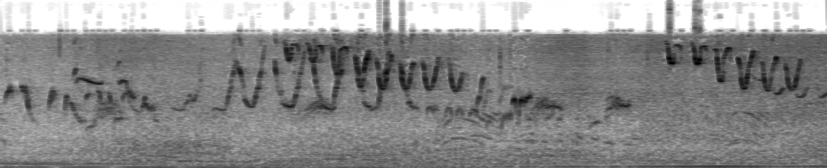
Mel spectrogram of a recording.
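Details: National champion white-rumped shama in ngeplong song: rapid series of high, steeply swooping whistled notes repeated in quick bursts, then a pause and another swooping run, over constant low mechanical humming.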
